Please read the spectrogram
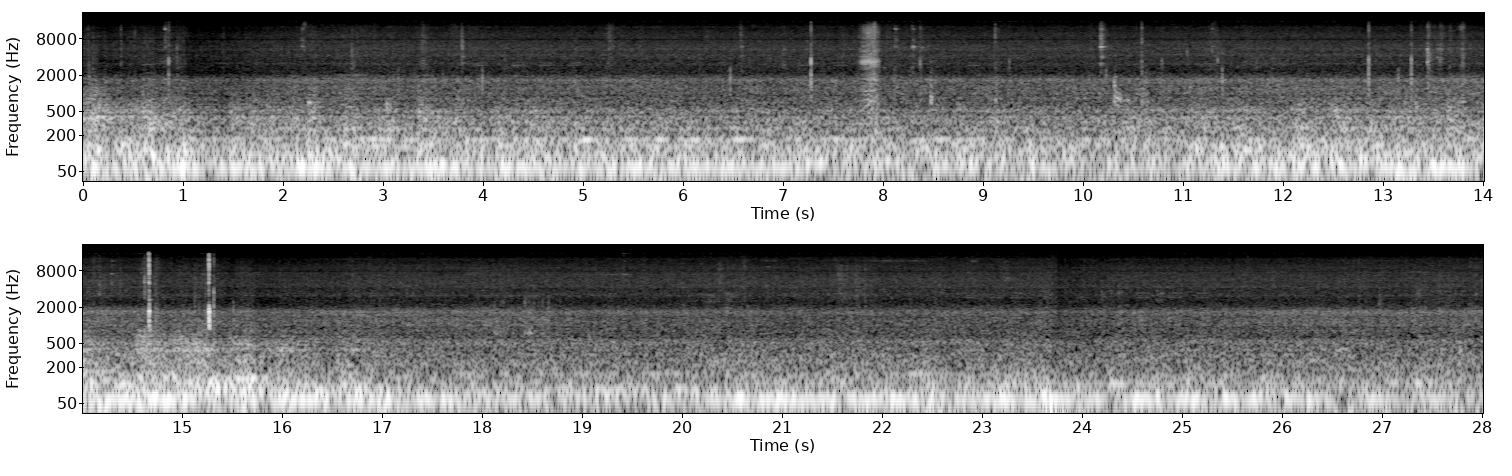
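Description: Amtrak California Zephyr passenger train running, heard from inside the coach as it rolls across a steel river bridge: a steady low rumble of wheels on track, with a few faint clicks around the middle.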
